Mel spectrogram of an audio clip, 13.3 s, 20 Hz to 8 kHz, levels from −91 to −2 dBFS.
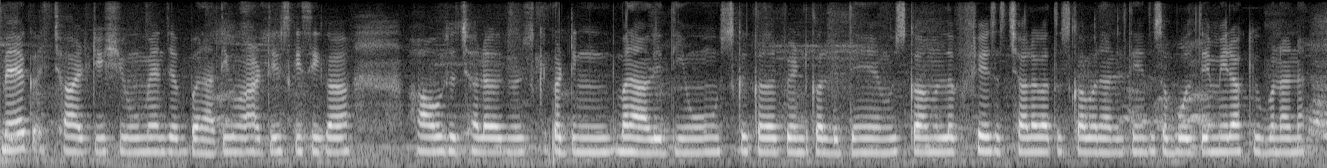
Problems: constant background noise, continuous background conversations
